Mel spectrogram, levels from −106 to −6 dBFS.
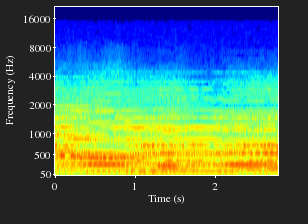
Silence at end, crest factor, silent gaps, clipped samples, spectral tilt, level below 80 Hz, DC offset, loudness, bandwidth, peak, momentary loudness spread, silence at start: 0 s; 12 dB; none; under 0.1%; -9 dB/octave; -50 dBFS; under 0.1%; -28 LUFS; 6.8 kHz; -16 dBFS; 4 LU; 0 s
